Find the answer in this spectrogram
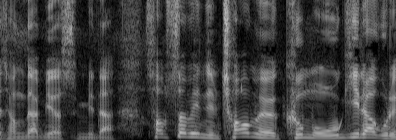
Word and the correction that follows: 금어기: 그랬어요? 아, 예, 걷다가 잘못 발음 나와갖고, 어. 아, 긴장을 해갖고 발음이 잘못 났네요.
